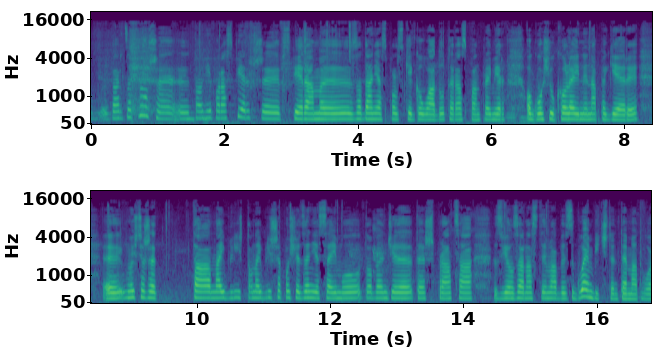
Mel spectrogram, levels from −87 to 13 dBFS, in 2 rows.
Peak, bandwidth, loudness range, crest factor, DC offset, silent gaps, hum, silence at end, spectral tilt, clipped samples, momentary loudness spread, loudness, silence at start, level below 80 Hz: -2 dBFS; 15.5 kHz; 2 LU; 18 dB; under 0.1%; none; none; 0 s; -4.5 dB/octave; under 0.1%; 7 LU; -20 LUFS; 0 s; -56 dBFS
